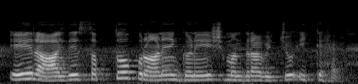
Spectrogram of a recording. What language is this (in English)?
Punjabi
